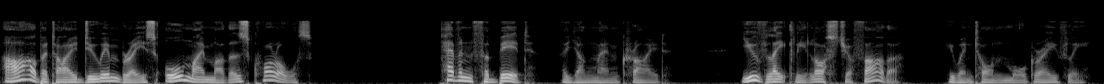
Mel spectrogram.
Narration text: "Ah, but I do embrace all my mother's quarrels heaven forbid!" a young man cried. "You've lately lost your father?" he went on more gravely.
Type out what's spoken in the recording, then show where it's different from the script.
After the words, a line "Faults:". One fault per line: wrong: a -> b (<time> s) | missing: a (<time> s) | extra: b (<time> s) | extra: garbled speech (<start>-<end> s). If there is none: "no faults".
"Ah, but I do embrace all my mother's quarrels heaven forbid!" a young man cried. "You've lately lost your father?" he went on more gravely.
Faults:
no faults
